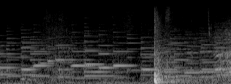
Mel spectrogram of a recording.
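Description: Soft piano notes played quietly, then a single sharp thump about one and a half seconds in.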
